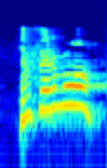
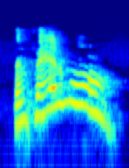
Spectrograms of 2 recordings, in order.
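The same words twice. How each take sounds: First: High, firm, defensive insistence; mock insistent excuse. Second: Slow, soft, pitying sigh of an excuse; mock pitying excuse. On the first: Preacher mimicking a relative who defends a drunk, insistent and high. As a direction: mockingly insist he is just sick. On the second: Preacher mimicking a relative who excuses a drunk, soft and pitying. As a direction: mockingly pity him as a poor sick soul.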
